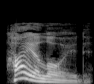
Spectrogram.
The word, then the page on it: hyaloid: British English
